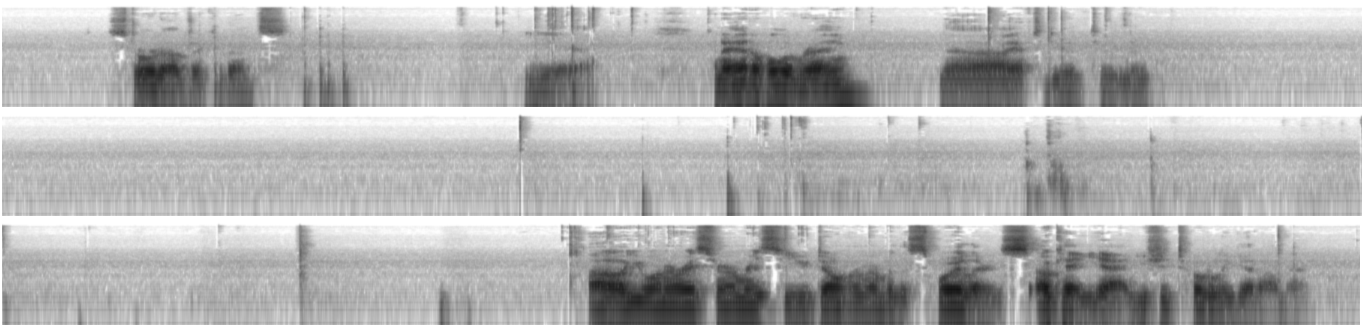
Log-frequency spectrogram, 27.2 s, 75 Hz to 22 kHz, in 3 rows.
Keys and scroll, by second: 3.9 super+s, 14.2 super+c, 23.4 super+c.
